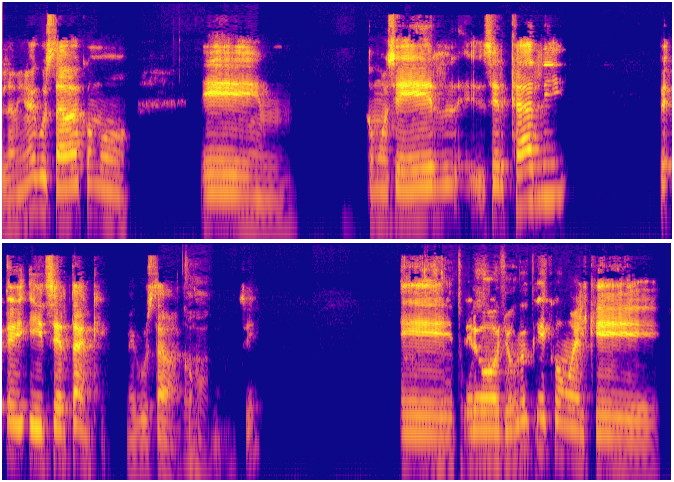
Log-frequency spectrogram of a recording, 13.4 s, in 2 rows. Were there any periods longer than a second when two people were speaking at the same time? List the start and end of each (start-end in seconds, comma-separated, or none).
10.9-12.2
